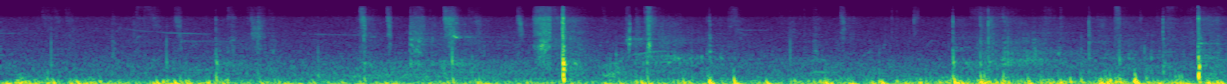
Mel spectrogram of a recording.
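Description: Tennis rally: sharp pops of racket strings hitting the ball a second or more apart, the loudest about three seconds in, with footsteps on the hard court over a steady low rumble.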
